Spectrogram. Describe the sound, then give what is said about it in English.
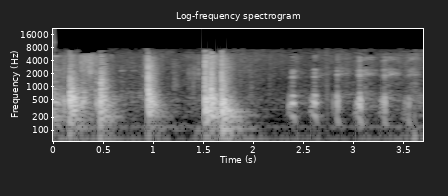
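A punch to a man's chin lands with a heavy thud among several dull blows in quick succession, knocking him out, followed by a run of lighter, softer knocks trailing off. “Did you see me nail him on the chin? Sure, clipped him square.”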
